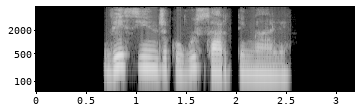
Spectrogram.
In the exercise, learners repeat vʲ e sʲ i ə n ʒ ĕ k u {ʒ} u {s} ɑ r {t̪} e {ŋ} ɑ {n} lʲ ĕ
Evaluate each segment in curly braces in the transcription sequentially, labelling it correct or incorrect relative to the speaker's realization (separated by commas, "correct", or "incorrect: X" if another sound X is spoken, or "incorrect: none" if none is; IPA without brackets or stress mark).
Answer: incorrect: ɣ, correct, correct, correct, incorrect: none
